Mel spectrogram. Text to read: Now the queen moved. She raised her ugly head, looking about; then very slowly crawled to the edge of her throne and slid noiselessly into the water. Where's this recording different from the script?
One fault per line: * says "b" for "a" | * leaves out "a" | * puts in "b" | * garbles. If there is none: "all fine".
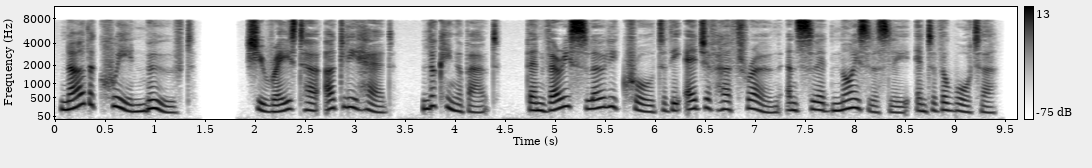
all fine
